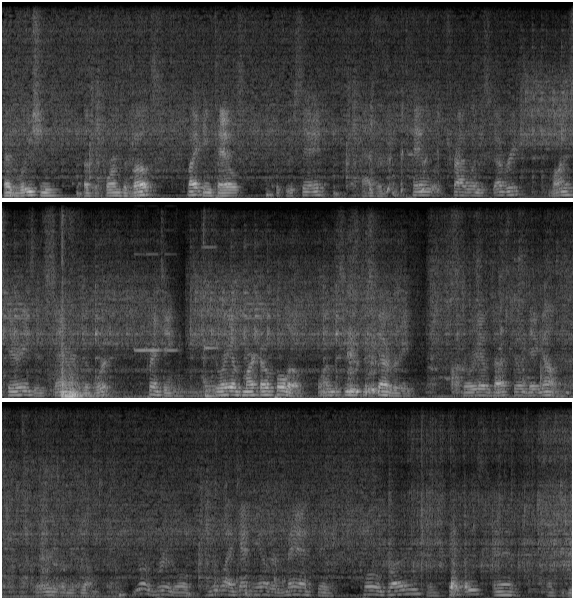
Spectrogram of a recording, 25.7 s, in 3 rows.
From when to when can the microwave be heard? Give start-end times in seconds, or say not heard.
9.2-11.9.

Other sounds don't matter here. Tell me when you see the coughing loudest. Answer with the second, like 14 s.
14 s.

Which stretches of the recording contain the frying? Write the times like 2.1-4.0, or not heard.
0.0-25.6.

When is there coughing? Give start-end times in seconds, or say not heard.
5.5-6.6, 13.8-14.4, 20.3-21.9.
